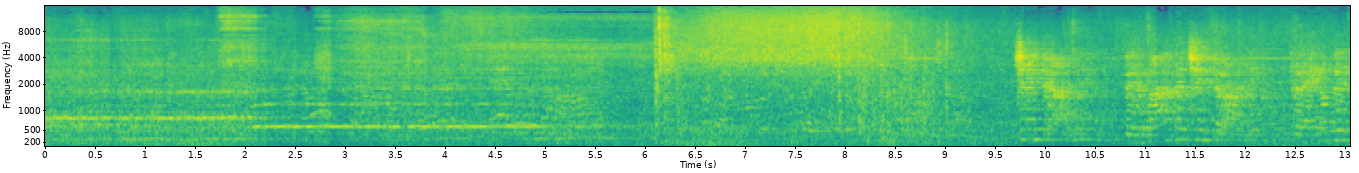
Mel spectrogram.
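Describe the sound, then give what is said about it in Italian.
A Milan metro train running underground, with a loud continuous rumble, high squealing wheels, tonal whines and rattling clatter over about thirteen seconds, and indistinct voices at times. “E questa è la voce della metropolitana milanese.”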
